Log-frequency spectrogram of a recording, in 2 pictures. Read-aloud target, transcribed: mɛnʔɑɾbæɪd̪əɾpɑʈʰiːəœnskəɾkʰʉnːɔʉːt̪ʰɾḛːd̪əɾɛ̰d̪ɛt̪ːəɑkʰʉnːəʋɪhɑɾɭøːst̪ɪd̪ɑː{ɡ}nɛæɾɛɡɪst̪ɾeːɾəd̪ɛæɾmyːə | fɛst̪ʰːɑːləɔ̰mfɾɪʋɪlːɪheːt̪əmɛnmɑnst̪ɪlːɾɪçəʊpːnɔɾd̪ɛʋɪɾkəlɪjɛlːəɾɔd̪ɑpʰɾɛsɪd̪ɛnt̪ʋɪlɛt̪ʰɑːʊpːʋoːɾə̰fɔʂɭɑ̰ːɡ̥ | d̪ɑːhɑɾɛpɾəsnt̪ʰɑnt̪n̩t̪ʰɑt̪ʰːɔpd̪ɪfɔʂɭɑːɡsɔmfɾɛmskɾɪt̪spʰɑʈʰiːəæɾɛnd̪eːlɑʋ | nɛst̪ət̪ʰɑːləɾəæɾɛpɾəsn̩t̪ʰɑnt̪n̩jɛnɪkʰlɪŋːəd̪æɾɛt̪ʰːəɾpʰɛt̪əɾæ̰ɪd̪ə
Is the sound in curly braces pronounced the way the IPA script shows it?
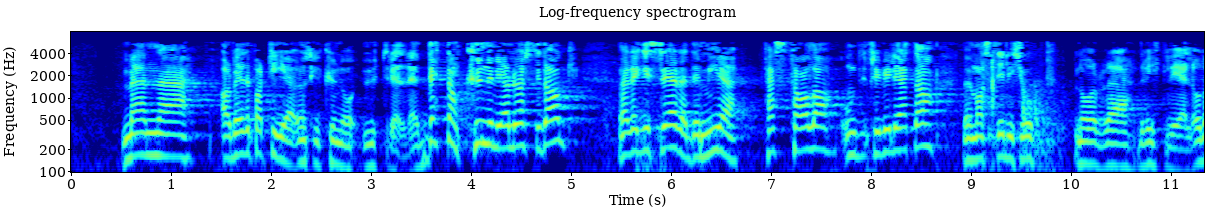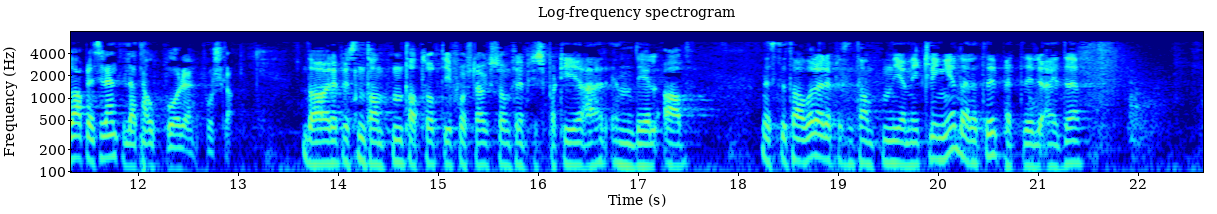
yes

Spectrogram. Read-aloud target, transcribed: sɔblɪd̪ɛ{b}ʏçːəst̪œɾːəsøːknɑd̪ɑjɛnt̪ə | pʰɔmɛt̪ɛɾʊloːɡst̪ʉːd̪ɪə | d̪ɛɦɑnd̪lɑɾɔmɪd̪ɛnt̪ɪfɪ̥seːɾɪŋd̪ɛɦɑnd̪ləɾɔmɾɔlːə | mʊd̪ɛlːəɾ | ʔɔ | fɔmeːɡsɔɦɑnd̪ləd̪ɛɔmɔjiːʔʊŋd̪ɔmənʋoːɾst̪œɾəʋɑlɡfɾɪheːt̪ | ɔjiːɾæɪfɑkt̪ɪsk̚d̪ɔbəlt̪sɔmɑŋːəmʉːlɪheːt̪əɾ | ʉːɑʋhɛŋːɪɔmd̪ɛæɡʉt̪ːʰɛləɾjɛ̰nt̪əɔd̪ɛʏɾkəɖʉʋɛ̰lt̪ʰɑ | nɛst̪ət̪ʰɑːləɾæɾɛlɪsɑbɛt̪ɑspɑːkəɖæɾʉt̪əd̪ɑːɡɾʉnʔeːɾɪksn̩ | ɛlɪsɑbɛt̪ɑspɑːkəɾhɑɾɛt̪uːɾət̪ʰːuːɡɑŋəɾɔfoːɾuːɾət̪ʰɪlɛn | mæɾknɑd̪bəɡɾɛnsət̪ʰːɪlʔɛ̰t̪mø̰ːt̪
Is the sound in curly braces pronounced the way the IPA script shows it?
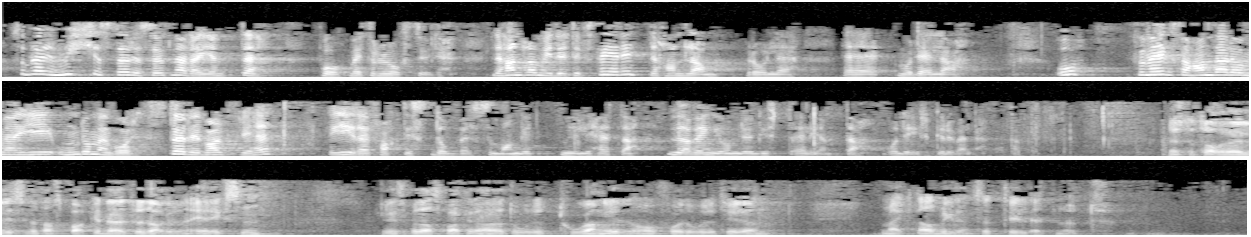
no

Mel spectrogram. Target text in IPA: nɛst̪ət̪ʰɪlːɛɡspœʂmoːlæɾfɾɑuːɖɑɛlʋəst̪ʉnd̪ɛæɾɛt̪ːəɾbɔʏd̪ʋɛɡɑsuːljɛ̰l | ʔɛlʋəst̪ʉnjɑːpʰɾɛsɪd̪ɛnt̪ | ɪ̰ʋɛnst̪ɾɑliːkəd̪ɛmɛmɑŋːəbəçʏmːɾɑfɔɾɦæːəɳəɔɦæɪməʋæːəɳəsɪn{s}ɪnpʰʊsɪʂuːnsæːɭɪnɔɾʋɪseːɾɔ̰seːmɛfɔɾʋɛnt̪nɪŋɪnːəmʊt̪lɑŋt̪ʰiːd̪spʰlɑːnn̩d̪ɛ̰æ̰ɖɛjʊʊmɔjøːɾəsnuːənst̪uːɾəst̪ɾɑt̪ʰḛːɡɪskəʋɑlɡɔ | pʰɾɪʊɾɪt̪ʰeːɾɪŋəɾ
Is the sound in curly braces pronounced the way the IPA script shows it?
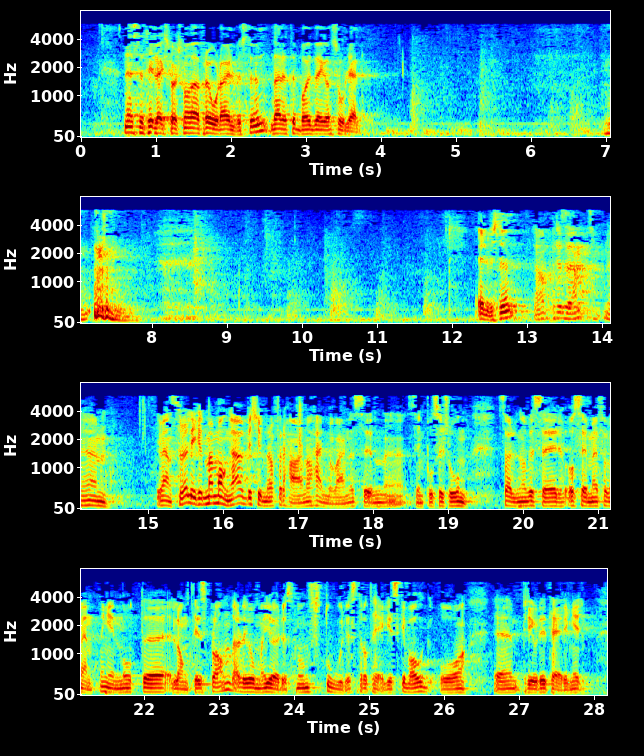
yes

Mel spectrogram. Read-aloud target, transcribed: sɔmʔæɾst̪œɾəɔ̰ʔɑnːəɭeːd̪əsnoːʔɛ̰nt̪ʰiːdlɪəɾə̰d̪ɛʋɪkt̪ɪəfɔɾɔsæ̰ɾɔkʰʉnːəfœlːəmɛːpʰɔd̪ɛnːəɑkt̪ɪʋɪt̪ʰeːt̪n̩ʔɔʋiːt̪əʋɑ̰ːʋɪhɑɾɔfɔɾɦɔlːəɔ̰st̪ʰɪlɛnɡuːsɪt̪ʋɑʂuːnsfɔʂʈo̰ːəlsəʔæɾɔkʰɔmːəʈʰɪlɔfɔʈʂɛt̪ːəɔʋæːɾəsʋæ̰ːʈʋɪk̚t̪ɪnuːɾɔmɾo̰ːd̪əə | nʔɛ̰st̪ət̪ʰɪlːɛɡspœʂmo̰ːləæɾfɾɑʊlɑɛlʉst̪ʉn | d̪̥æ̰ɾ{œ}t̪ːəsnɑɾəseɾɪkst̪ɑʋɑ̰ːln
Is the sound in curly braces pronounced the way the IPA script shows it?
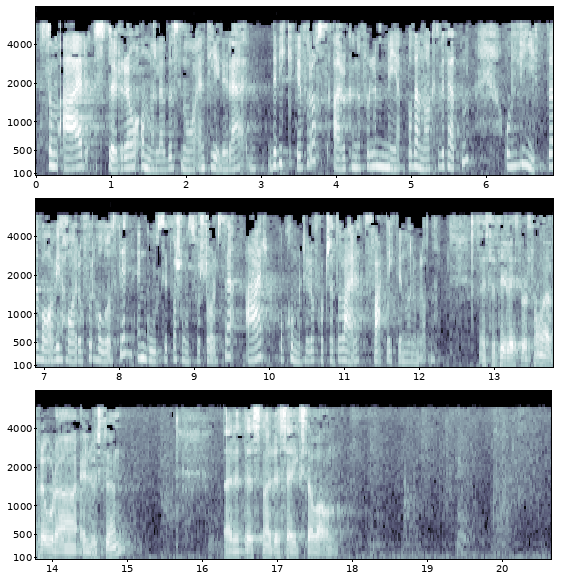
no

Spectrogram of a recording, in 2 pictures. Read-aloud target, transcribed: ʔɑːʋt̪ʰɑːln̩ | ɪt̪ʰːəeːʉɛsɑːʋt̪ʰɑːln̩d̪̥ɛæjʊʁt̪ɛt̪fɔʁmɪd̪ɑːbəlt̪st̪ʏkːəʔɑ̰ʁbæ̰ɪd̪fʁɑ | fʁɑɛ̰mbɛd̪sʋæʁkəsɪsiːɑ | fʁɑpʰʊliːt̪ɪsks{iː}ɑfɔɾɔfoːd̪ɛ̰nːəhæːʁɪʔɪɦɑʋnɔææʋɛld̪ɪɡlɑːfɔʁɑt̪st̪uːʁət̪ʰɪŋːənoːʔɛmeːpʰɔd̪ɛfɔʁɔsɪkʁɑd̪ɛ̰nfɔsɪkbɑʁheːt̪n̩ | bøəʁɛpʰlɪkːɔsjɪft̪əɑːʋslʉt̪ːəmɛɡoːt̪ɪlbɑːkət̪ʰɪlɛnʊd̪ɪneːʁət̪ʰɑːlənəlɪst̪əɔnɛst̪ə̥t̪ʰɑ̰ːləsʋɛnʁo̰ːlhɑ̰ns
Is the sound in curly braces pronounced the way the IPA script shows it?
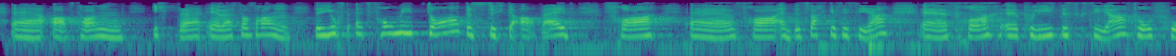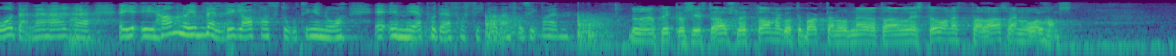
yes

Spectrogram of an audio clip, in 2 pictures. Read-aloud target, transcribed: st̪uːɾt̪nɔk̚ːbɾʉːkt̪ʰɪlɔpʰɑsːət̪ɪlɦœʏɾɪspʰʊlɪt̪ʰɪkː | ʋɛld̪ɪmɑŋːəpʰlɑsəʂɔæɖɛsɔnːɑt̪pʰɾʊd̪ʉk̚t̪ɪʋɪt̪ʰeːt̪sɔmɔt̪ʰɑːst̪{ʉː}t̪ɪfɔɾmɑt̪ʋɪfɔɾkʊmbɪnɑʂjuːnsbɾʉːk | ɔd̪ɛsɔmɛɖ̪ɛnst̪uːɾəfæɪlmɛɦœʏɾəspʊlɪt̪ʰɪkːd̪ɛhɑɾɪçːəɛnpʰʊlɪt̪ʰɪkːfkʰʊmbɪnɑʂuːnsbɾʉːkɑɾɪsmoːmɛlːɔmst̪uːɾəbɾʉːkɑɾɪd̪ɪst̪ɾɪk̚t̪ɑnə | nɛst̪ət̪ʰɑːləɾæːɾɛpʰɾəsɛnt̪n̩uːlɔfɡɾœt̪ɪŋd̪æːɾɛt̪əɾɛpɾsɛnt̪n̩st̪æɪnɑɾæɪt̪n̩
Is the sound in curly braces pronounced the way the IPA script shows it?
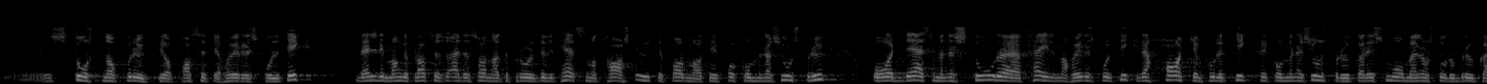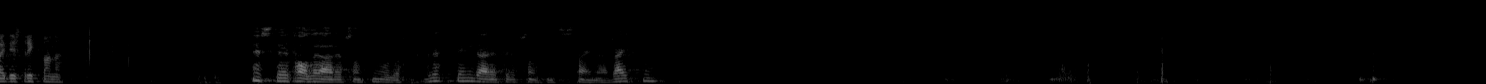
yes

